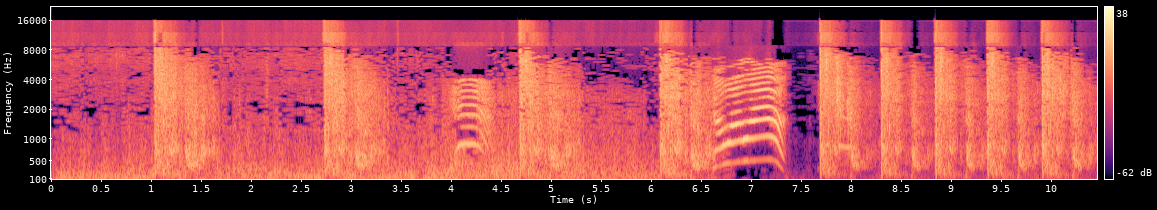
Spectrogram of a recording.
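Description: Ruger SR-556 semi-automatic 5.56 rifle fired about ten times, single sharp shots. They are spaced a second or more apart at first and come quicker, roughly two a second, near the end.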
